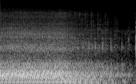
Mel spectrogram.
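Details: Briggs & Stratton Quantum engine on a Troy-Bilt push mower, after a new carburetor and conversion from auto choke to primer bulb: an even, steady buzz with no misses or knocks before winding down; runs healthy.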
